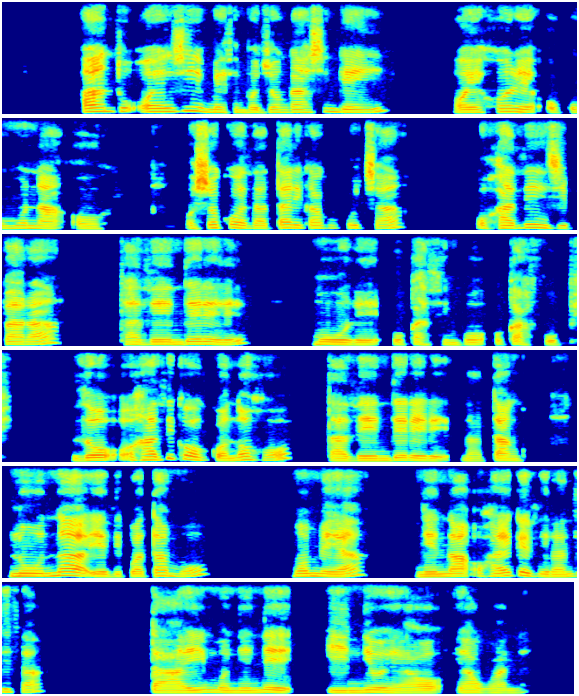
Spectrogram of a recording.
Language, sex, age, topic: Oshiwambo, female, 18-24, agriculture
